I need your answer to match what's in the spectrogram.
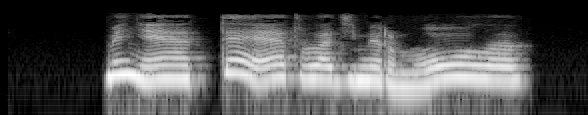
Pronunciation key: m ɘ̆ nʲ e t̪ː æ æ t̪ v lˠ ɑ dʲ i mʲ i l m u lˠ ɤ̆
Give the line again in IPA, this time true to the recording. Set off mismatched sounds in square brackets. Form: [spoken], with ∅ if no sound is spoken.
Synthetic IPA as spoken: m ɘ̆ nʲ [æ] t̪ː æ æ t̪ v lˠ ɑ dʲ i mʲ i [r] m [o] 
